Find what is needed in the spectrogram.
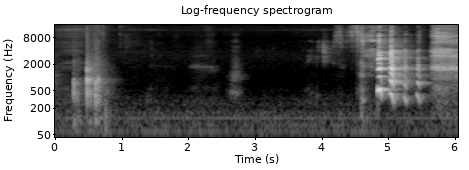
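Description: A woman laughing briefly, then a few seconds of quiet with a faint low hum, then excited wordless vocal exclamations near the end.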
